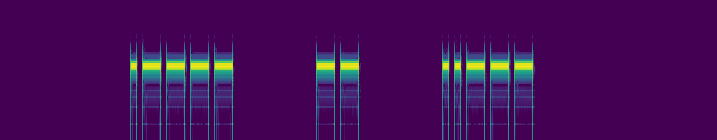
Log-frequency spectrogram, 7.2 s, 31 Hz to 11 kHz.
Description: Morse code, heard as a keyed tone, about 20 wpm, 700 Hz. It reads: 1 M 2
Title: 107 Lesson 18e - Letter m - Three Characters 20wpm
